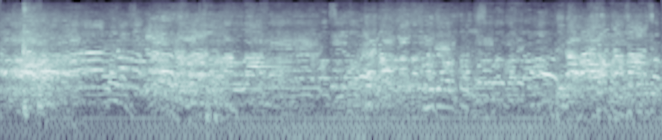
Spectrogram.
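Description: A crowd at an Islamic religious gathering (mahfil) in Dohazari, Chattogram roars a loud, sustained collective takbir response, many voices shouting together for the full stretch with a steady babble underneath.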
